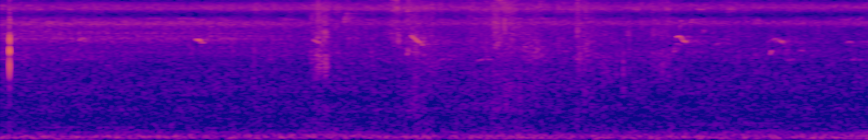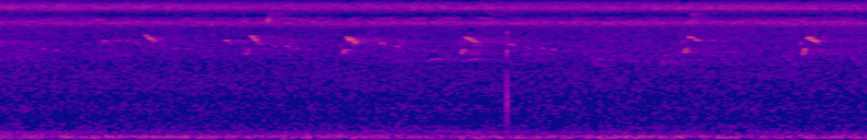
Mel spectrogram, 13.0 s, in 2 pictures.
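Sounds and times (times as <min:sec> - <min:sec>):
bird chirping: 0:02.4 - 0:10.6.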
